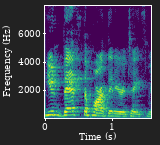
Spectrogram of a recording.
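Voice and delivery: plain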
